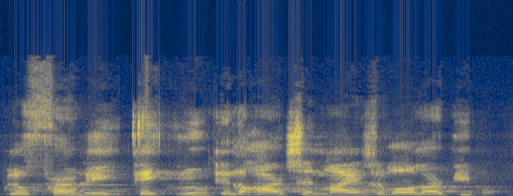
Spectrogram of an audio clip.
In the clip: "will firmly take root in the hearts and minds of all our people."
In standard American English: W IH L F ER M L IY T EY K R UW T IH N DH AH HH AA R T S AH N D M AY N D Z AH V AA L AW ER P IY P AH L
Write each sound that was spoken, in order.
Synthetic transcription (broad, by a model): W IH L F ER M L IY T EY K R UW T IH N DH AH HH AA R T S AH N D M AY N D Z AH V AA L AW ER P IY P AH L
